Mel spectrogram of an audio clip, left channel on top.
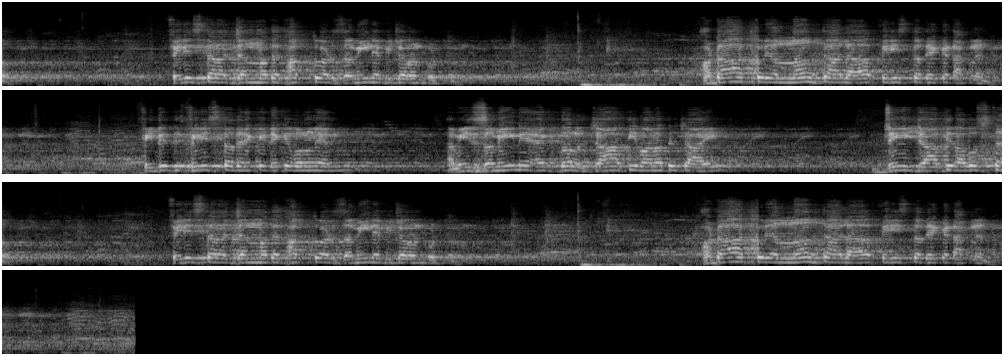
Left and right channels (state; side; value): drops out; right; at 11.4 s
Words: ফেরেশতারা জান্নাতে থাকতো আর জমিনে বিচরণ করতো। হঠাৎ করে আল্লাহ তাআলা ফেরেশতাদেরকে ডাকলেন। ফেরেশতাদেরকে ডেকে বললেন, আমি জমিনে একদল জাতি বানাতে চাই, যেই জাতির অবস্থা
